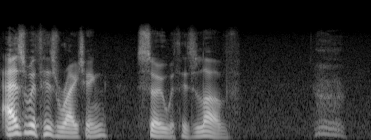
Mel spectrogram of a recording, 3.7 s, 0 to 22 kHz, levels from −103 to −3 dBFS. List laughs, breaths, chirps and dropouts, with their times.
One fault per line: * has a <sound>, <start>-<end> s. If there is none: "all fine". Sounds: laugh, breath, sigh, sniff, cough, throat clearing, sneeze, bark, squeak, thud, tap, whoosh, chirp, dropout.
* has a breath, 3.1-3.5 s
